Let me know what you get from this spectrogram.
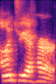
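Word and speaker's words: Andria Herr: Yeah, it's Andrea Her.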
